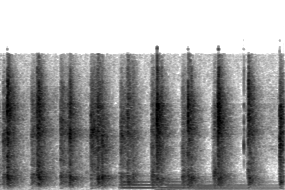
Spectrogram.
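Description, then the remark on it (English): An audience claps together in a steady rhythm, about three sharp claps per second, with sustained musical notes joining partway through. No one speaks over it. “You know, let's give mommy a round of applause.”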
